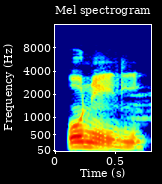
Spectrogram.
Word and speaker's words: অনিল: কিন্তু এমন কিছু শব্দ আছে যেগুলোর শুরুতে অ থাকবে কিন্তু উচ্চারণ হবে ও এর মত।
